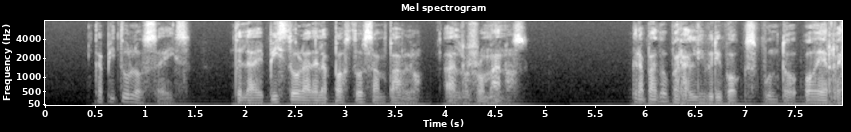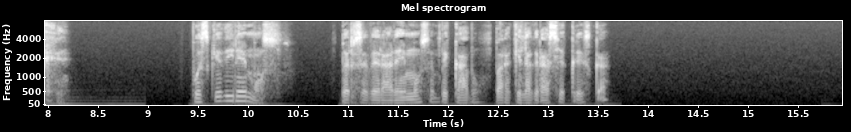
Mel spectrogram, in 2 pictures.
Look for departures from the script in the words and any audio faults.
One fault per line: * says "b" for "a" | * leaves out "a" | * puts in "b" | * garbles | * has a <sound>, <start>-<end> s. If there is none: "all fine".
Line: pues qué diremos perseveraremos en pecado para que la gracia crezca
all fine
